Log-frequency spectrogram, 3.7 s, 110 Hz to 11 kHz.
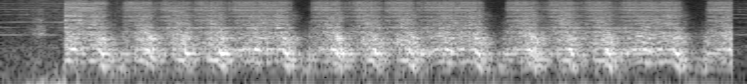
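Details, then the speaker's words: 1984 Mercedes 300SD five-cylinder turbo diesel, first start attempt in years on jump pack and cables, diesel reaching all five injectors; starter drags slowly, about six compression pulses a second, never fires; cranking too slow to start. "all right so car's just not turning over fast enough we've managed to get diesel to all five injectors"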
